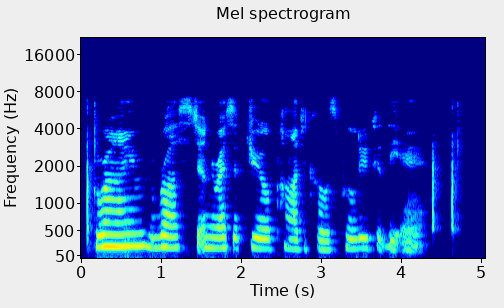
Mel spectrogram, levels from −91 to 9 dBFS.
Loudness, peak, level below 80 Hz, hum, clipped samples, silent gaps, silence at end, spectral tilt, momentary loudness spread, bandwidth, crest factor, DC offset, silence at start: -34 LUFS; -18 dBFS; -76 dBFS; none; under 0.1%; 4.54-4.61 s; 0.4 s; -6 dB/octave; 18 LU; 7.4 kHz; 16 dB; under 0.1%; 0.05 s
